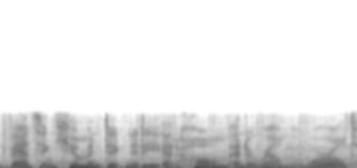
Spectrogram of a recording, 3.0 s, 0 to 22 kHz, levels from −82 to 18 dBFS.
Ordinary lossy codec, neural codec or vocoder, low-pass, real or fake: AAC, 48 kbps; vocoder, 24 kHz, 100 mel bands, Vocos; 7.2 kHz; fake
